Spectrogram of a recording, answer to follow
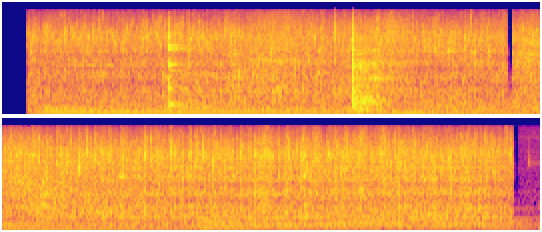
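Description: Chicken gravy simmering and sizzling in a pot as a metal spoon stirs it, with two sharp clinks in the first three seconds.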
